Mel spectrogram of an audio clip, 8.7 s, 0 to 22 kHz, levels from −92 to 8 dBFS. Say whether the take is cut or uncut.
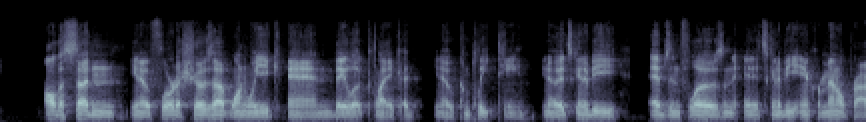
uncut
